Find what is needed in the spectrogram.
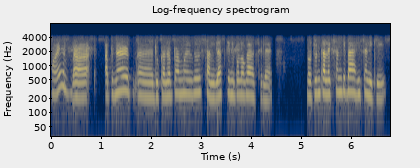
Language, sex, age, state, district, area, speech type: Assamese, female, 18-30, Assam, Golaghat, urban, conversation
